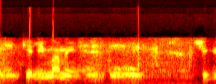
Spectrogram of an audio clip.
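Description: Speech only: a man talking in Sinhala over a telephone line, with the thin, narrow sound of a recorded phone call.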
